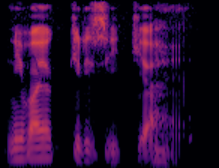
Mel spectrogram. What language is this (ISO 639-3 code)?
mai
